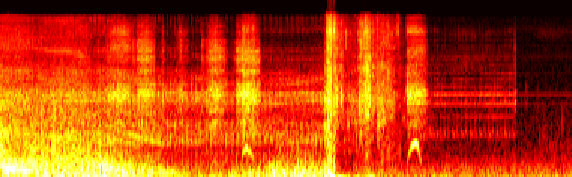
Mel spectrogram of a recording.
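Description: A small craft crashes and thumps into grass.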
